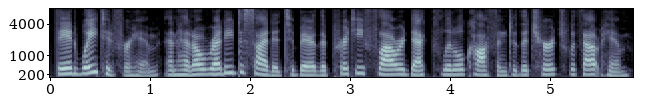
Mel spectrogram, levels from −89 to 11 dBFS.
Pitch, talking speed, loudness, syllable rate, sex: 205 Hz, 225 wpm, -19 LUFS, 5.9 syllables/s, female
